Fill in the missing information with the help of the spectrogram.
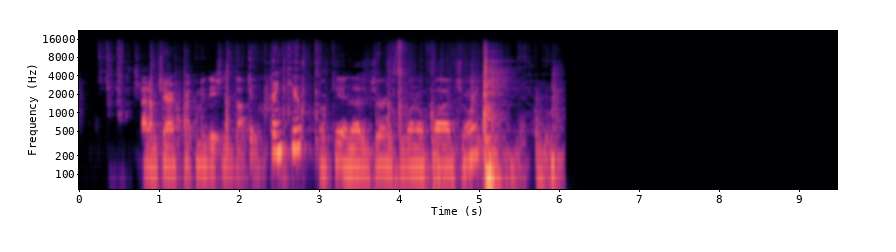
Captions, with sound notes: - Madam Chair recommendation is adopted. - Thank you. - Okay, and that adjourns the 1:05 joint. (gavel bangs)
